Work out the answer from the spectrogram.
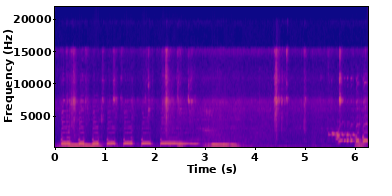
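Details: Female zebra dove calling to the male, used as a lure call: rapid string of short whistled notes followed by a long held note and a lower falling phrase, with a faint higher chirping near the end.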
